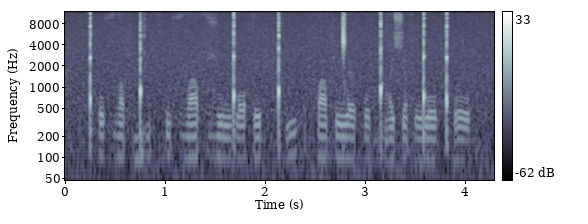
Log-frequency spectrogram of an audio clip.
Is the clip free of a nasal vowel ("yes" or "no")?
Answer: yes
